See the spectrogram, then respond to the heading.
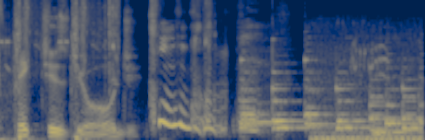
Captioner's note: laughs; giggles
